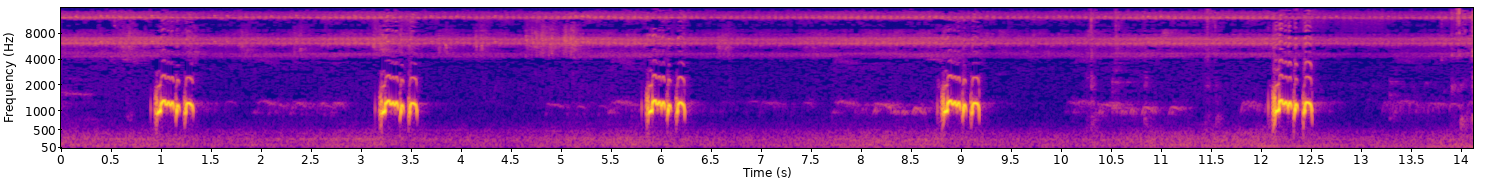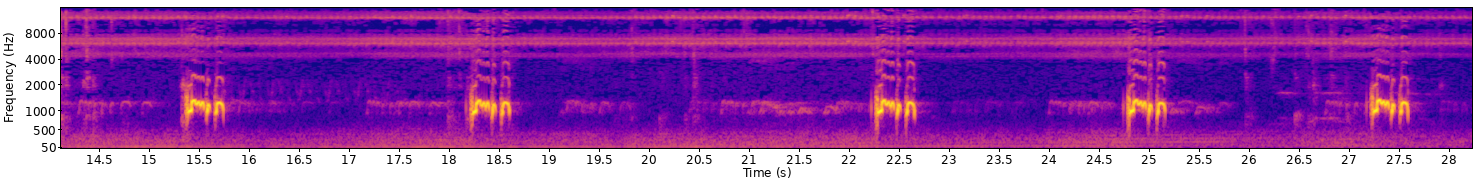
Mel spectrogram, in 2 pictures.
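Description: A bird calls close by with short, sharp calls that repeat every few seconds.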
